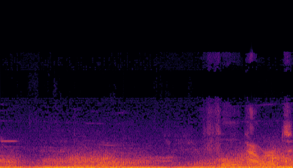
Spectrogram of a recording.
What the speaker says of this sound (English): I launch, vertical thrust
